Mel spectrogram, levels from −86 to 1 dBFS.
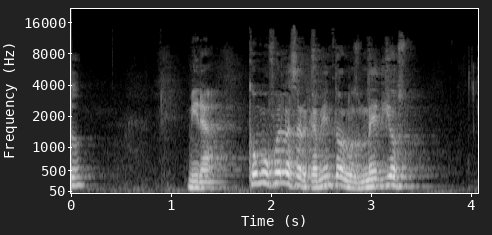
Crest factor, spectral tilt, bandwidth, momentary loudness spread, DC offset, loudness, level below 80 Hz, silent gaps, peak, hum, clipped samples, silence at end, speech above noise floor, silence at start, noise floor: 16 dB; -7.5 dB/octave; 14 kHz; 13 LU; under 0.1%; -18 LUFS; -56 dBFS; none; -4 dBFS; none; under 0.1%; 0.65 s; 35 dB; 0 s; -53 dBFS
